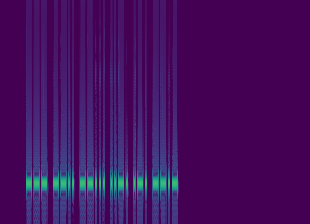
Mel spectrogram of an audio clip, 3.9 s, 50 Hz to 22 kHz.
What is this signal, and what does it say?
Morse code, heard as a keyed tone, about 46 wpm, 700 Hz. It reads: OZ7FRQ
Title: DXCC-100 Call Signs - 6 Characters - Repeated 3x - 50wpm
